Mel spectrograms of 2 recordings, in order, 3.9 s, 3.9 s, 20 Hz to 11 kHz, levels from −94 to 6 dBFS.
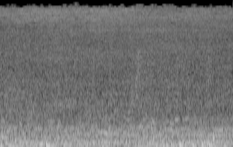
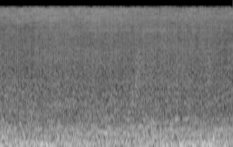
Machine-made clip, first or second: second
